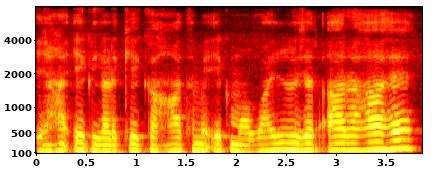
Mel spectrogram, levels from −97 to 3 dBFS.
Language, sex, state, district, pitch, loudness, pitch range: Hindi, male, Jharkhand, Deoghar, 140 Hz, -18 LUFS, 135-145 Hz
